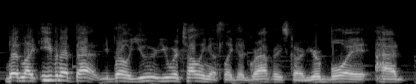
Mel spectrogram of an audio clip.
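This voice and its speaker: A man's voice: mid-range voice, fairly quick, mellow, faint music behind. A man hosting a gaming livestream, talking bluntly with lots of swearing and laughter. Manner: blunt, profane, laughing rants. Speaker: livestream host. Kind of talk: casual gaming chat. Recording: dull lo-fi stream audio.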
